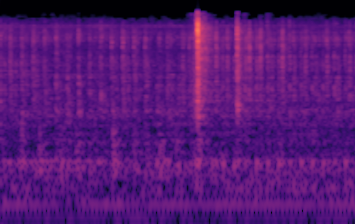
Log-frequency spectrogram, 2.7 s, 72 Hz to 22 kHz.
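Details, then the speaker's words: Wollensak 3M T-524 mono 4-speed reel-to-reel tape recorder, about 1963, first powered run during restoration. A steady motor hum with a dry, scratchy rattle and ticks through fast forward and rewind: dry mechanism that needs quite a bit of lubrication. "So now when I turn on the power here, you can hear, and it needs quite a bit of lubrication, goes into fast forward, goes into rewind,"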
